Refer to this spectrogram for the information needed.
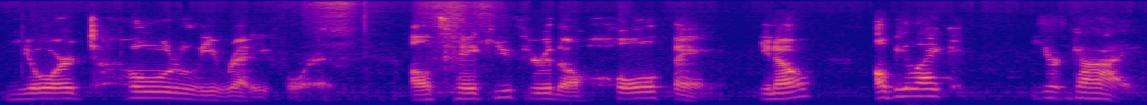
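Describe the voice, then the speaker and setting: A man's voice: medium pitch, expressive, a little slow, darkish tone, slight background noise, close to an everyday voice. A man reading a vain, bossy young man in an amateur table read. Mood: coaxing. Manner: bossy, coaxing, self-important.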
